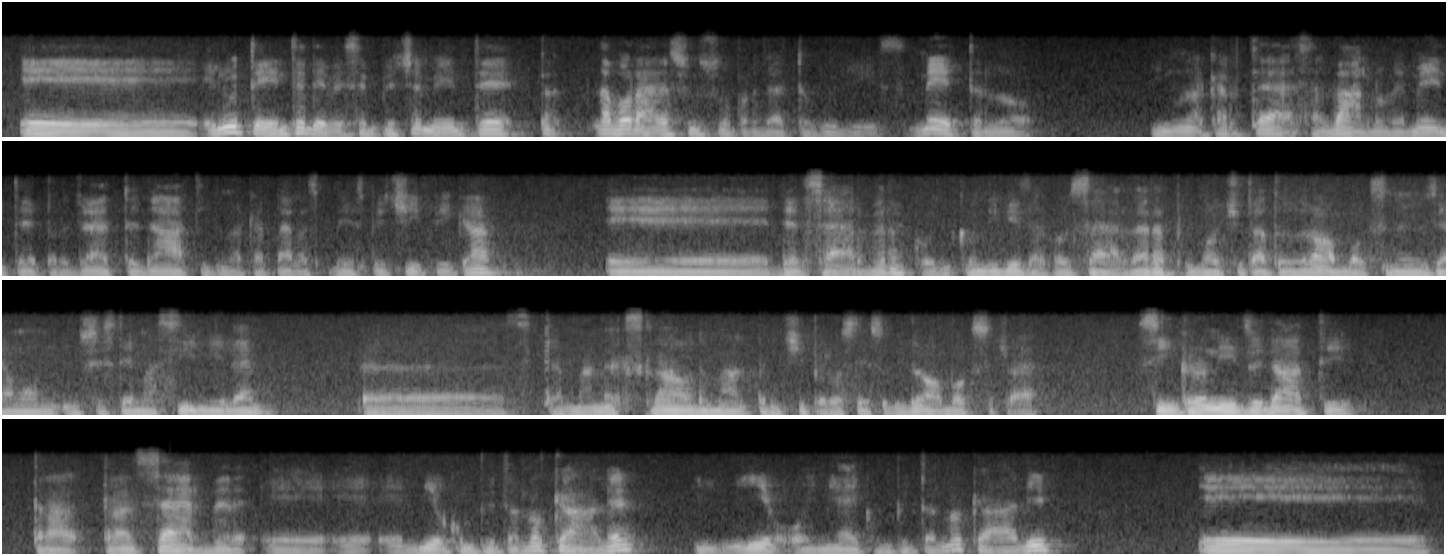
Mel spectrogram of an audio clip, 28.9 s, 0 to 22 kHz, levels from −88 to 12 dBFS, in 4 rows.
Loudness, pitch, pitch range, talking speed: -20 LUFS, 90 Hz, 85-105 Hz, 160 wpm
